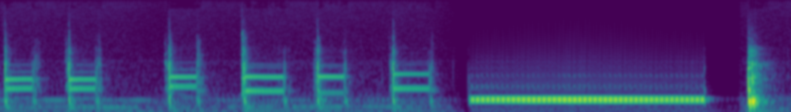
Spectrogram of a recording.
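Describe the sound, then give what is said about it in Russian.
A quick run of touch-tone telephone dialing beeps as a call is placed to a female performer, about seven short two-note tones in a row, followed by a steady ringing tone and a brief click at the end. No voices. “Давайте же позвоним артистке и услышим все из первых уст.”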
